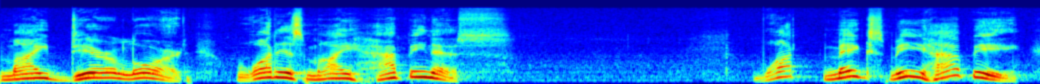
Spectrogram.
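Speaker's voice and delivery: slow, high-pitched, emphatic delivery. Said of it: "he says it emphatically".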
